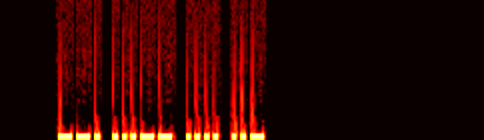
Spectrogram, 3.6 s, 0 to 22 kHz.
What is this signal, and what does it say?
Morse code, heard as a keyed tone, about 36 wpm, 700 Hz. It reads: G3HU
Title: DXCC-100 Call Signs - 4 Characters - 35wpm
